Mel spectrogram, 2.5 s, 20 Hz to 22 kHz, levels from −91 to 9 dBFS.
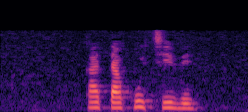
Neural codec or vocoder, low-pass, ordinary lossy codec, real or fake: none; 7.2 kHz; AAC, 48 kbps; real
